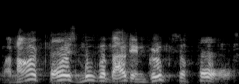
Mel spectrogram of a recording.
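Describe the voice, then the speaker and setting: An actor playing a dutiful British police subordinate in an old-time radio crime drama, reporting in a deferential, clipped, keen way. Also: male voice, a little high, sing-song, normal speed, slightly rough, full character voice. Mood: businesslike. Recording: dull, lo-fi vintage radio recording.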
